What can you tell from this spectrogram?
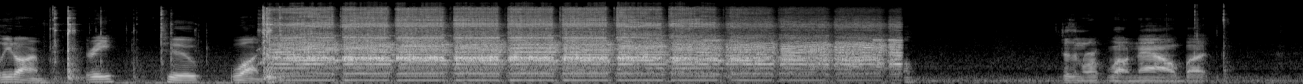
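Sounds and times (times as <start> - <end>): pulsed fire alarm horn: 2.7 - 9.0.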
